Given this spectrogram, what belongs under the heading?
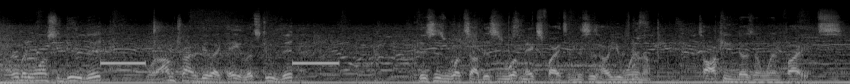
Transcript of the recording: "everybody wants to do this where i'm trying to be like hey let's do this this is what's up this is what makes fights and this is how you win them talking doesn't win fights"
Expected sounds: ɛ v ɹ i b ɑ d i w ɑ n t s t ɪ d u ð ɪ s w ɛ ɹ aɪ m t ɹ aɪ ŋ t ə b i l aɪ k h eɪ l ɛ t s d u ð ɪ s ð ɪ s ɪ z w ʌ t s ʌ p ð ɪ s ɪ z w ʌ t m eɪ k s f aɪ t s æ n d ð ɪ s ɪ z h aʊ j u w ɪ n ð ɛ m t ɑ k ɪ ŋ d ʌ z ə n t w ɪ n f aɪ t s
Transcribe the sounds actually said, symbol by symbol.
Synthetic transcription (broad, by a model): ɛ v ɹ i b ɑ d i w ɑ n t s t ɪ d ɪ ð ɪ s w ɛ ɹ aɪ m t ɹ aɪ ŋ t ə b i l aɪ k h eɪ l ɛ t s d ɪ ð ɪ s ð ɪ s ɪ z w ʌ t s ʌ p ð ɪ s ɪ z w ʌ t m eɪ k s f aɪ t s n ð ɪ s ɪ z h aʊ j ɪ w ɪ n t ɑ k ɪ ŋ d ʌ z ə n t w ɪ n f aɪ t s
